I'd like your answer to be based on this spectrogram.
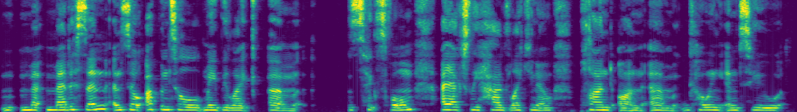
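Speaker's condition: Stutter; onset around age 5 after move from Zambia to UK, none before per parents, cause unknown; adult, ongoing stutter; stutters here and there, stutter affects talking, often stays quiet to avoid stuttering; prolonged sounds

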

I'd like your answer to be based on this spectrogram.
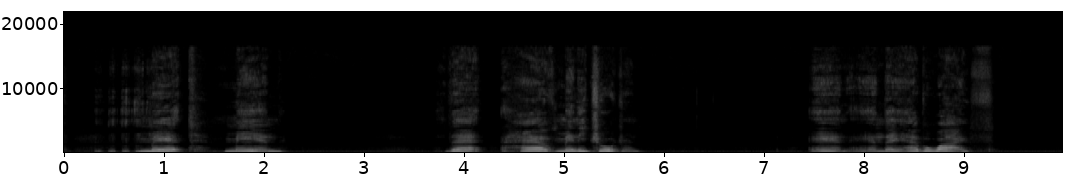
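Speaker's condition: Cerebral palsy; wheelchair user

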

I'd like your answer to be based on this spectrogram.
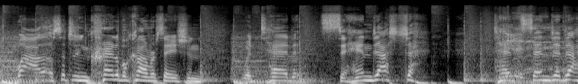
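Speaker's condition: No condition

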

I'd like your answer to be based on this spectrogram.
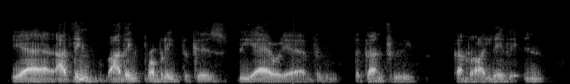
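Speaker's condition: Total laryngectomy; squamous cell cancer right vocal cord, radiotherapy, recurrence, total laryngectomy at Churchill, stoma breathing, valve; about three years since diagnosis, new valve fitted yesterday by salt team; croaky voice five years before diagnosis, voice now very good, better than before, accent kept

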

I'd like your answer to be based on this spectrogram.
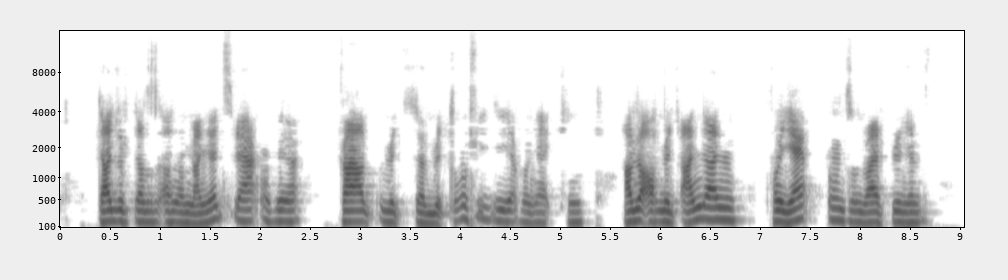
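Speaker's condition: Spinal muscular atrophy; physical disability

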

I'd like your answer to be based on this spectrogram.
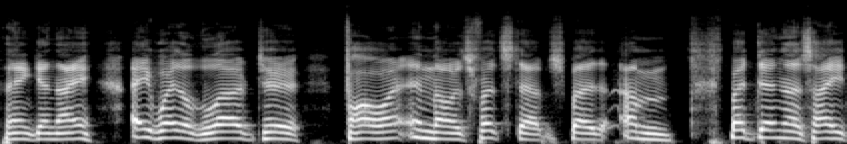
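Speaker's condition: Speech impediment; affects voice

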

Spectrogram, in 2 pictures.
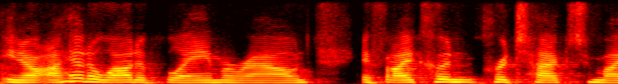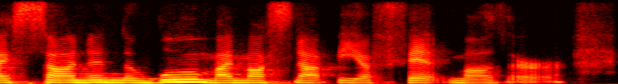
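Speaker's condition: Cleft palate; hearing retained, predicted deafness by around age two did not occur

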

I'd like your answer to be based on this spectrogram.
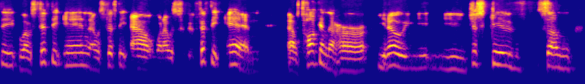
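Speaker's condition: Anomic aphasia after stroke; right side unable to move, initially global aphasia per SLPs, then Broca's, now anomic aphasia; initially could neither understand nor speak, first year only 1,000-1,500 words, now word-finding problems

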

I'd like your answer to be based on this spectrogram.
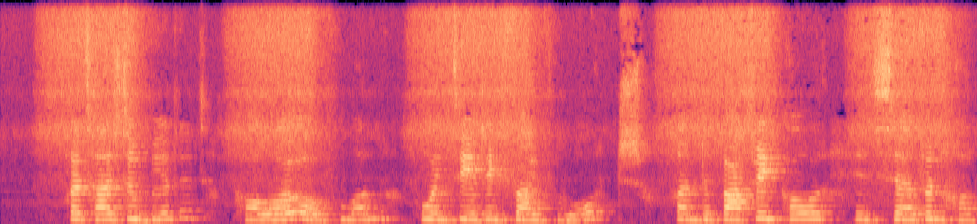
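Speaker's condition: Tracheostomy and ventilator dependent; can move only head

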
